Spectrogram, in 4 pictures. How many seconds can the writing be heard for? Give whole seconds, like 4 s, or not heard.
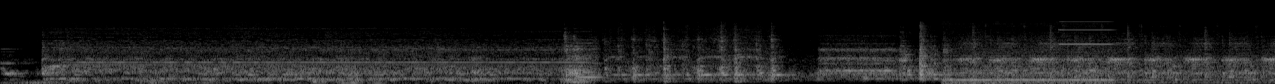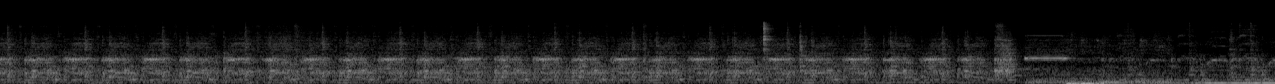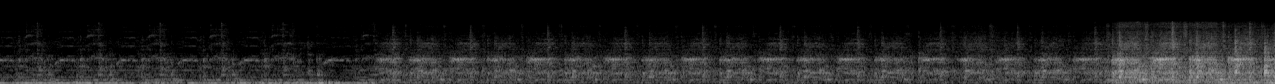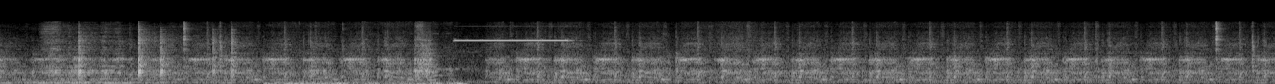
5 s.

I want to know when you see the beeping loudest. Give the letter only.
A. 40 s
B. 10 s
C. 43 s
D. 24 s
C.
